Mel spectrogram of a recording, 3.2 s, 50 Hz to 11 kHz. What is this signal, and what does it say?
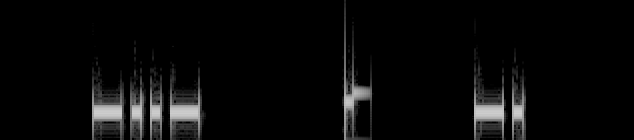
Morse code, heard as a keyed tone, about 25 wpm, 700 Hz. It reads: X N
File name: Single Character (Letter:Number:Punctuation:Prosign) - Rapid-Fire - 25wpm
